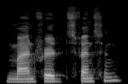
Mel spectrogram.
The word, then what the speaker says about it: Manfred Svensson: To anyone listening in, today's guest is, I believe it's pronounced Manfred Svensson, right?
